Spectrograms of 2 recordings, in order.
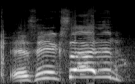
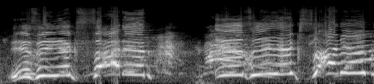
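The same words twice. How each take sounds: First: Said in the usual way. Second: High, slow, loud hype call; hyped-up announcer. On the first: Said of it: "repeated with rising hype". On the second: Shown as a demonstration. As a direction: pump up the crowd. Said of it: "building play-by-play hype".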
